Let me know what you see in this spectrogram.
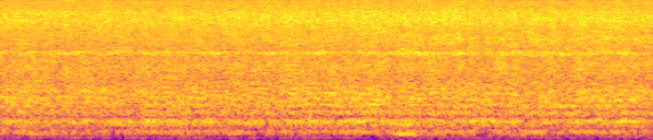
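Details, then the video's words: A continuous natural buzz of bees, dense overlapping humming with a brief louder insect passing midway, otherwise uniform. "bees therapy relaxing natural buzzing sound"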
